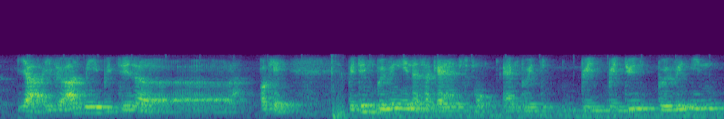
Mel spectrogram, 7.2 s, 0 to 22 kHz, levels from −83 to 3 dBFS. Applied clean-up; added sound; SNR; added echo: none; Fire; 18 dB; reverberation time 0.6 s.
